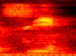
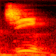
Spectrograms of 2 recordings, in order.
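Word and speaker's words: جيم: অনেকে জিম এরকম পড়ে, জিম, আসলে এটা কিন্তু জিম না, হ্যাঁ, এটা জিম। জিম বর্গীয় জ, অনেক শক্তভাবে উচ্চারণ করতে হবে।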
